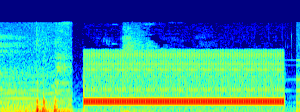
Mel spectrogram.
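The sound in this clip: A phone call rings out after a few brief clicks and noises: a single long, steady ringback tone holds for about two seconds and then cuts off.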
